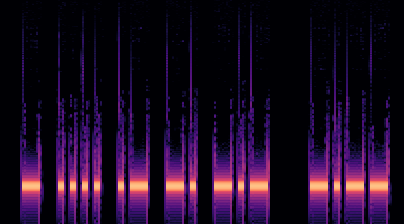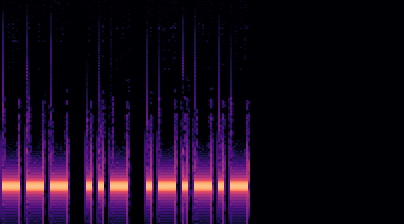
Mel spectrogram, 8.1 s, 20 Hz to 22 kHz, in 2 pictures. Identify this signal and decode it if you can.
Morse code, heard as a keyed tone, about 20 wpm, 700 Hz. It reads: THANK YOU.
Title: Sentences from Top 600 Words 20wpm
